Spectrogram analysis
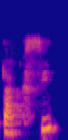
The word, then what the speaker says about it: táxi: Então este EX do início vai praticamente desaparecer, mas eu vou, por exemplo, dizer táxi com que, ok?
